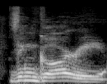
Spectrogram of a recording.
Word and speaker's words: Zingari: correctly by the way it's Zig re zing gari okay my father that's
